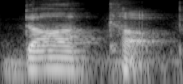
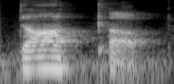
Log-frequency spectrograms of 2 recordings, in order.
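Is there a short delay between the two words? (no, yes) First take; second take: yes; yes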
